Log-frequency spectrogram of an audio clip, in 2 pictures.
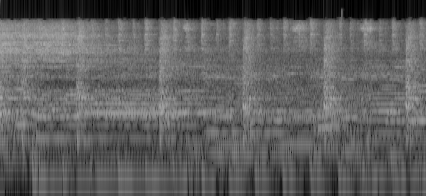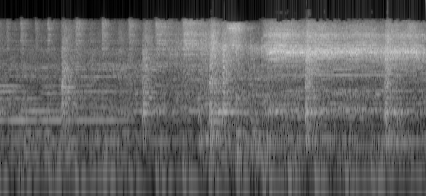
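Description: Live rock band playing: a drum kit keeping a steady beat under electric guitar.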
